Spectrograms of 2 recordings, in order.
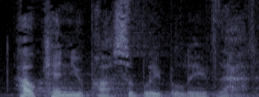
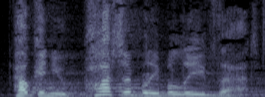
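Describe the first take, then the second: First: Softer and lower, turned over thoughtfully; quiet reflective echo. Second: Louder and higher, pressing the question; incredulous challenge. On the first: Real, not acted. Preacher echoing the mother's question to the congregation, quiet and lower. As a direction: ask it of yourself, quietly. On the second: Acted. Grieving mother demanding of the narrator, incredulous and louder. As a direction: demand an answer in disbelief.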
